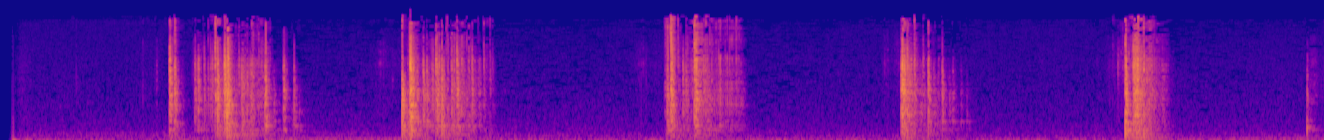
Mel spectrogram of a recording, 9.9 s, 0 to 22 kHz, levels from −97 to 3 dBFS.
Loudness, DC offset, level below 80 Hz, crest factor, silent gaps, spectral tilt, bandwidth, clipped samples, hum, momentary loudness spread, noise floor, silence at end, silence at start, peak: -27 LUFS; under 0.1%; -60 dBFS; 34 dB; none; -0.5 dB/octave; 14 kHz; under 0.1%; none; 19 LU; -61 dBFS; 0.1 s; 0.1 s; 0 dBFS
